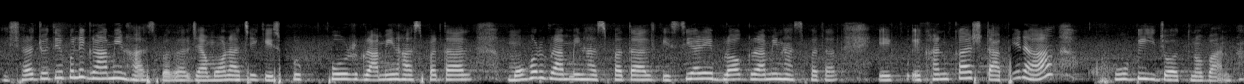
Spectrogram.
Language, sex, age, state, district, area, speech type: Bengali, female, 18-30, West Bengal, Paschim Medinipur, rural, spontaneous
